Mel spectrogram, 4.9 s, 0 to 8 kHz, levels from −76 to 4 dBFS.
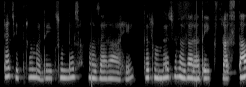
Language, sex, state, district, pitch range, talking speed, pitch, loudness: Marathi, female, Maharashtra, Dhule, 210-235 Hz, 135 wpm, 225 Hz, -30 LUFS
